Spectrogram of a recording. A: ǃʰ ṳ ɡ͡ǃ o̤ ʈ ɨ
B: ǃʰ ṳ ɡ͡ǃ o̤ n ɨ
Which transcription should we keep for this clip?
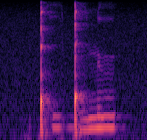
B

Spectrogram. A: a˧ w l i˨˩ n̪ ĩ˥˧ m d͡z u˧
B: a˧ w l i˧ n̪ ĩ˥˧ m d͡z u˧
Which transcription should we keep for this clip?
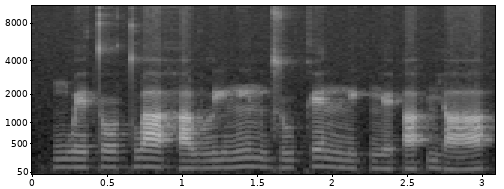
B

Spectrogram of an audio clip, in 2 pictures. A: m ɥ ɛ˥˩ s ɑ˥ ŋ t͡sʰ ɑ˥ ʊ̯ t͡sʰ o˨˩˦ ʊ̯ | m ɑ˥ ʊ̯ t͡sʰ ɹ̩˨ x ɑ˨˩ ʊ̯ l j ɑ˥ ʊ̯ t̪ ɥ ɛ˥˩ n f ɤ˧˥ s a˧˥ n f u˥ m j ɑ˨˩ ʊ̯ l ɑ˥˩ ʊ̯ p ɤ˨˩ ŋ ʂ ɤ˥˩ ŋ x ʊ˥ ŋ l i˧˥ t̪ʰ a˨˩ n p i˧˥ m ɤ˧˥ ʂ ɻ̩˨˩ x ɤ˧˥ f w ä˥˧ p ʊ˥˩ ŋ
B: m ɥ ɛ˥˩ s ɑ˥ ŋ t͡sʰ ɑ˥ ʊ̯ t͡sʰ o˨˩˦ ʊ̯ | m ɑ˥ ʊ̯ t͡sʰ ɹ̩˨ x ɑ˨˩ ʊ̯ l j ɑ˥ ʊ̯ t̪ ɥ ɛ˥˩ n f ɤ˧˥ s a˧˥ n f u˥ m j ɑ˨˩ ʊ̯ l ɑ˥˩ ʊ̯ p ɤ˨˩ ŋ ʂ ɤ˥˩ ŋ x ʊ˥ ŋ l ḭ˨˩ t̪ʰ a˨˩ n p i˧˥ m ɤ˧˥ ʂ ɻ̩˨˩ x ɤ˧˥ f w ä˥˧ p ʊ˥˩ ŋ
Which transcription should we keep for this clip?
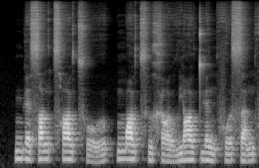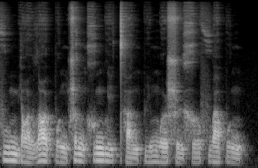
A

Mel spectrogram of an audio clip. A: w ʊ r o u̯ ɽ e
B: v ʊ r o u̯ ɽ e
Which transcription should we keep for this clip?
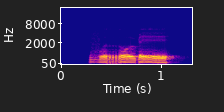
B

